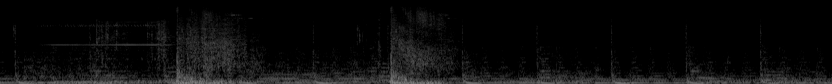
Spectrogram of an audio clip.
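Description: Gunfire from rifles in The Last Spell, a traps-and-defenses battle: two heavy crashing volleys followed by a steady rhythm of sharp, evenly spaced shots over a busy game backdrop.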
